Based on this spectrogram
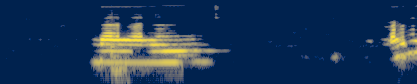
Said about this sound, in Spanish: Al lado, porque ya se nos metió un gato, mm. cabrón. Tengo que botarlo.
